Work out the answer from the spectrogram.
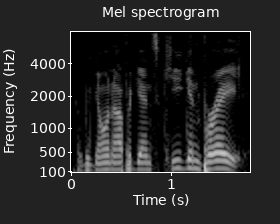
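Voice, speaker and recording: A young man with a slightly high voice delivers live sports commentary in a close, dry sound. He describes play in a measured way and lifts into excited calls when the action builds. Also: no echo. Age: young adult.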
